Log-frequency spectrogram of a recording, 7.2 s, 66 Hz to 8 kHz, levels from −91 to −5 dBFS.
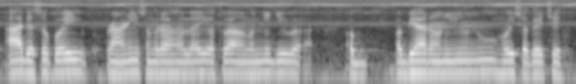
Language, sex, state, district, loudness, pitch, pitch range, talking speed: Gujarati, male, Gujarat, Valsad, -19 LUFS, 125 Hz, 120-125 Hz, 100 wpm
